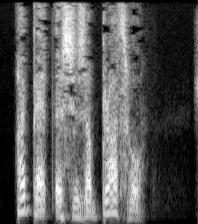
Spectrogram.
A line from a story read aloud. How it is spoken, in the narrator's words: she whispered to Gendry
